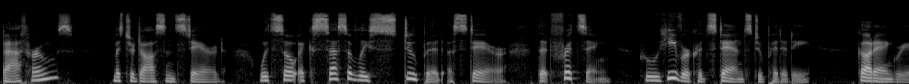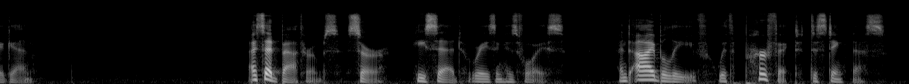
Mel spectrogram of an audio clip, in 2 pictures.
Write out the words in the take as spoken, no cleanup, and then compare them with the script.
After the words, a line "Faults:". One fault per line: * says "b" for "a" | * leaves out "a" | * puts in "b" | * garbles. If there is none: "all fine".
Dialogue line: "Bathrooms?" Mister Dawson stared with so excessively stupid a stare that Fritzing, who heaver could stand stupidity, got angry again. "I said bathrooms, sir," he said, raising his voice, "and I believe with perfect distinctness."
"Bathrooms?" Mister Dawson stared with so excessively stupid a stare that Fritzing, who heaver could stand stupidity, got angry again. "I said bathrooms, sir," he said, raising his voice, "and I believe with perfect distinctness."
Faults:
all fine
